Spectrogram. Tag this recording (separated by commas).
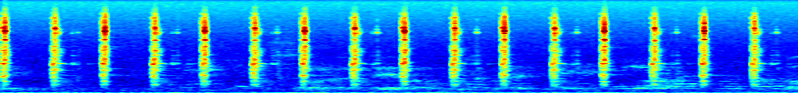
Clock, Mechanisms, Tick-tock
